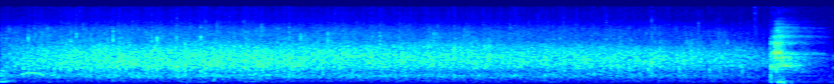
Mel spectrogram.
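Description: A church audience claps for the Lord steadily for several seconds, a dense, sustained wash of applause that holds level, then ends with a brief louder burst near the end.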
